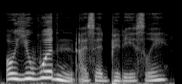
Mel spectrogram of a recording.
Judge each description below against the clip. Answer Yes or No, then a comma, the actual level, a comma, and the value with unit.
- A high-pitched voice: Yes, high, 210 Hz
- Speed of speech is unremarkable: Yes, average, 195 wpm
